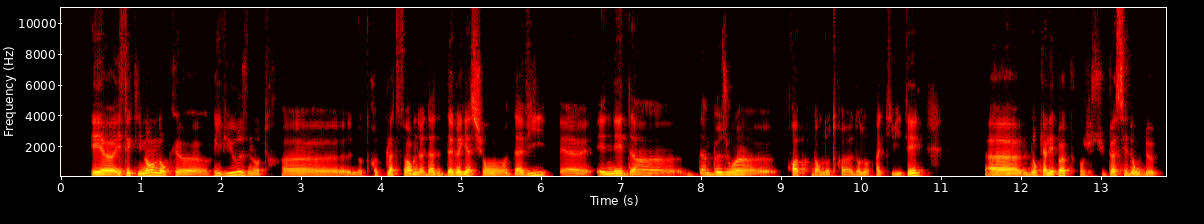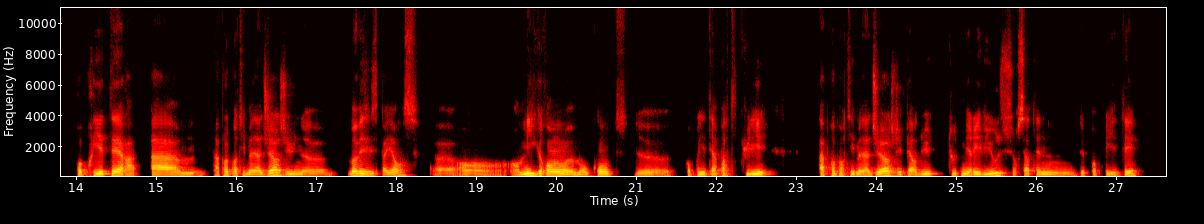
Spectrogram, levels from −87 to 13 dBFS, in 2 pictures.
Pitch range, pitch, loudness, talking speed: 110-130 Hz, 115 Hz, -23 LUFS, 130 wpm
